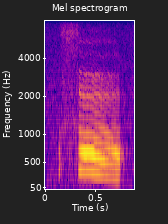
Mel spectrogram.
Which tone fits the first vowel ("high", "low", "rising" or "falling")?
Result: falling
